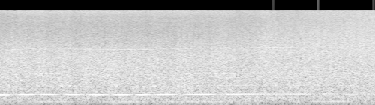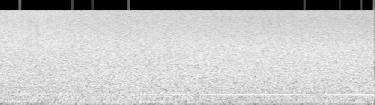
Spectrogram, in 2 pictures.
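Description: Model airplane in flight, heard from its onboard camera: a loud, steady rush of wind over the microphone, with the motor and propeller drone held at one pitch that wavers slightly and dips a little near the end.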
